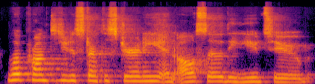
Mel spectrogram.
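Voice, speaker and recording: A woman's voice: medium pitch, moderate pace. A nineteen-year-old woman casually answering chat questions on a live stream, with lots of fillers and restarts. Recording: roomy echo.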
